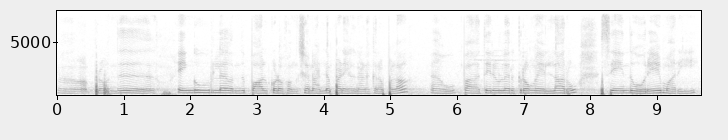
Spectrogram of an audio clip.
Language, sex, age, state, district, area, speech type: Tamil, female, 45-60, Tamil Nadu, Perambalur, urban, spontaneous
